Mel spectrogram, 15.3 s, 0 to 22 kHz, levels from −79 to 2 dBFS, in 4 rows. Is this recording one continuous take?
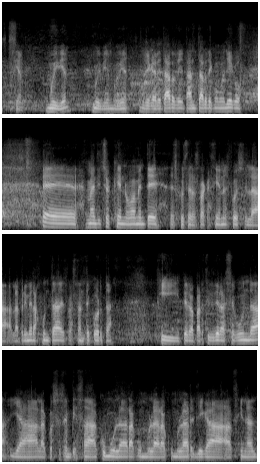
yes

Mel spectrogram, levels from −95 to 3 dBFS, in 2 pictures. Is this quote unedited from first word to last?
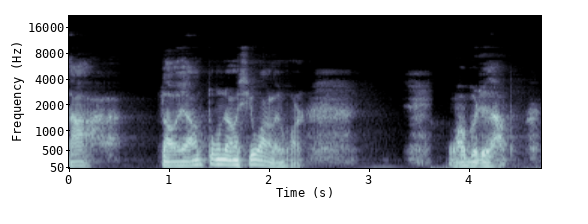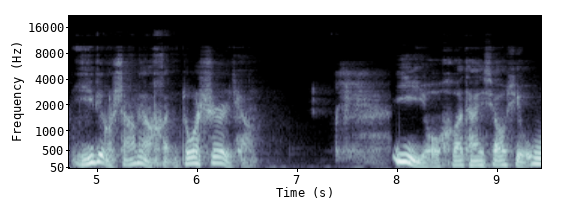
no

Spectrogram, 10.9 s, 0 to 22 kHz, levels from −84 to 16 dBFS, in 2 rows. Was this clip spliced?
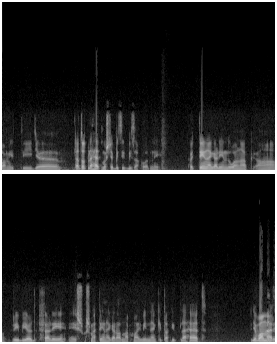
no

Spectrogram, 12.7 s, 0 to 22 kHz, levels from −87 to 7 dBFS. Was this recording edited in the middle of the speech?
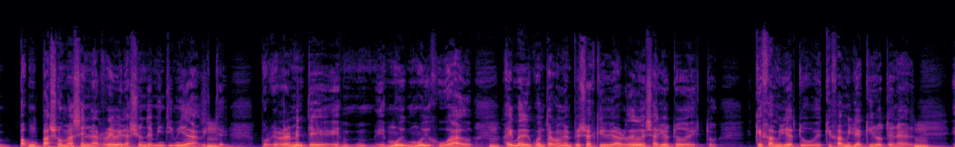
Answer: no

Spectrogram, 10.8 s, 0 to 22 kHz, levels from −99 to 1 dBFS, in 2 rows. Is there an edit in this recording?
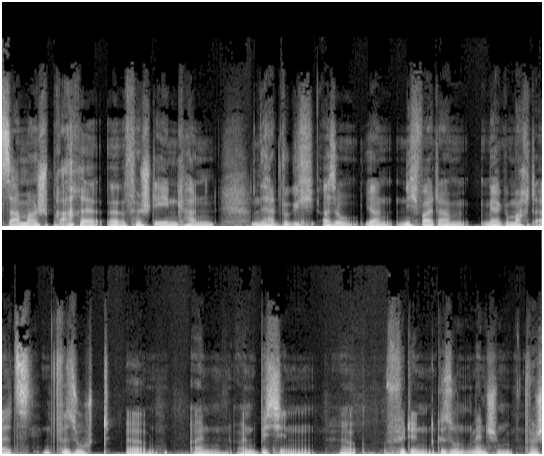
yes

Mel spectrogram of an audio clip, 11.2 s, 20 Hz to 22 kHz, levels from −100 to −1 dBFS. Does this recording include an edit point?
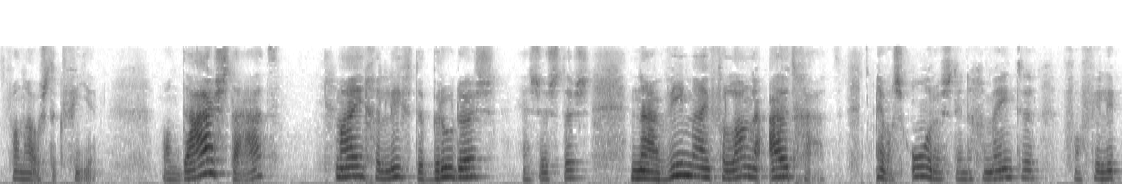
yes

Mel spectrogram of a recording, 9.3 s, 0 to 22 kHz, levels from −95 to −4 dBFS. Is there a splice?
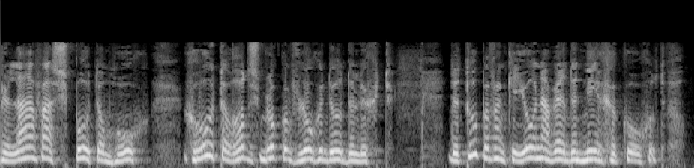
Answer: no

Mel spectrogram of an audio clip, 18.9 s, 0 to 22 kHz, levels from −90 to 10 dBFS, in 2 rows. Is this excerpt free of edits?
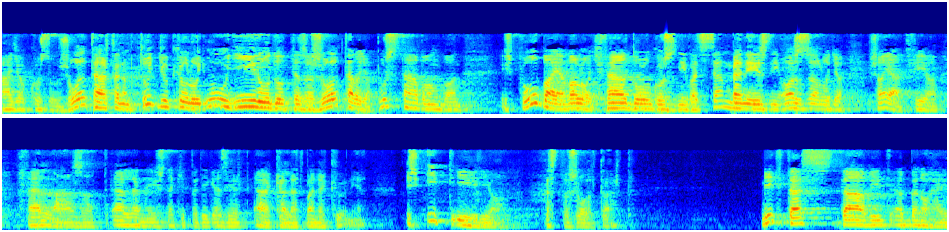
no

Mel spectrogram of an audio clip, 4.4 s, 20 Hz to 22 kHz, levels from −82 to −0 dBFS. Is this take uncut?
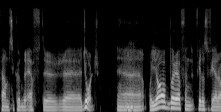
yes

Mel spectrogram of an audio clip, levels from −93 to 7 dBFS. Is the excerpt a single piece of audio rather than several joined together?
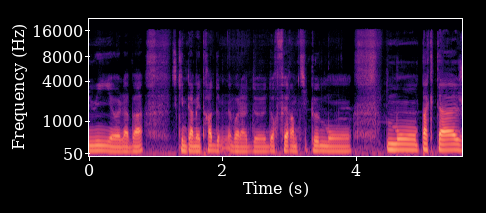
no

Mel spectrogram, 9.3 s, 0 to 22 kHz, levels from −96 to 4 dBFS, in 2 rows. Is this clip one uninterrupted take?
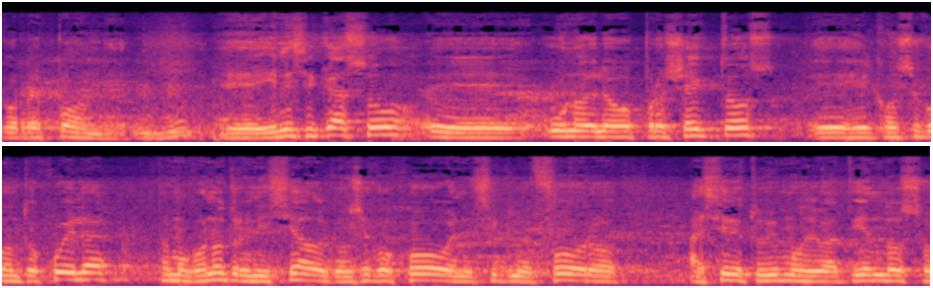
yes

